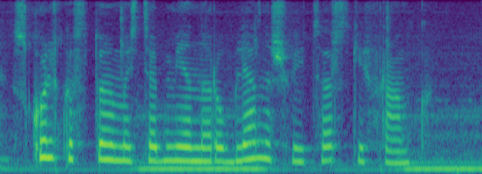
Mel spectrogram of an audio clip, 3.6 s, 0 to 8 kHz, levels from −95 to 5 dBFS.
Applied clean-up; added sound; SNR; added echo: none; Engine; 10 dB; none.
